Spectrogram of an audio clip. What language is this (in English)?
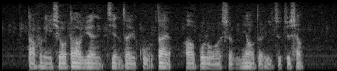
Chinese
